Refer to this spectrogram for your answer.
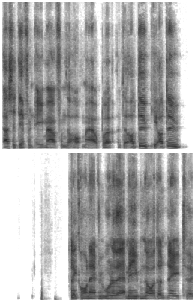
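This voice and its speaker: In an English accent, a man talks at a fairly quick pace with a fairly low pitch. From England. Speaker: livestream guest. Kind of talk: casual chat.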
